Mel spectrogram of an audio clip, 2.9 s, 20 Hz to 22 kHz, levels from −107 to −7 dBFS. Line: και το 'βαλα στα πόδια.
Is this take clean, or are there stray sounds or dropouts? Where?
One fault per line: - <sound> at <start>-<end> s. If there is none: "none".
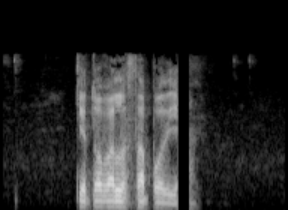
- dropout at 1.8-1.9 s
